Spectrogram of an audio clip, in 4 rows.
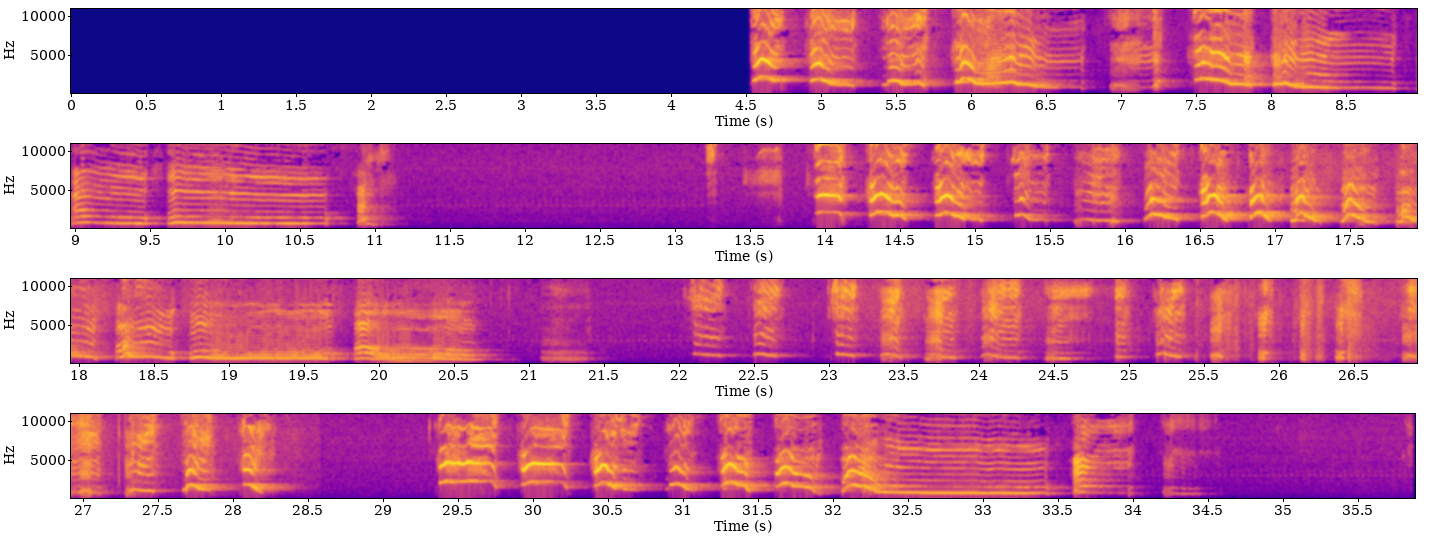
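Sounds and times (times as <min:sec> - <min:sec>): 
puppy crying: 0:04.6 - 0:11.2, 0:13.2 - 0:28.5, 0:29.4 - 0:34.6.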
